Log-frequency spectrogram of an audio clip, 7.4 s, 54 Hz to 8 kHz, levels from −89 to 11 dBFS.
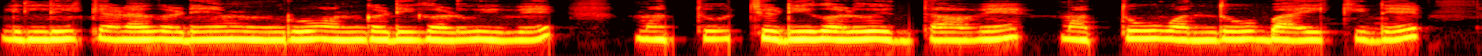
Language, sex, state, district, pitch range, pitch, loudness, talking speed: Kannada, female, Karnataka, Bidar, 235-250 Hz, 245 Hz, -14 LUFS, 95 wpm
